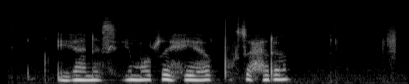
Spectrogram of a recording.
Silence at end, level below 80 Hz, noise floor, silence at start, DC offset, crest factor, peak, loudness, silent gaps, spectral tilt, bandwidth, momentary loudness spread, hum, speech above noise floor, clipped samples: 0.15 s; -62 dBFS; -61 dBFS; 0.6 s; under 0.1%; 16 dB; -10 dBFS; -24 LUFS; none; -7.5 dB/octave; 7.2 kHz; 9 LU; none; 38 dB; under 0.1%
